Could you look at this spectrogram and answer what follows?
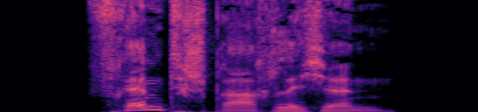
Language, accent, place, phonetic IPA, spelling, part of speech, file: German, Germany, Berlin, [ˈfʁɛmtˌʃpʁaːxlɪçn̩], fremdsprachlichen, adjective, De-fremdsprachlichen.ogg
- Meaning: inflection of fremdsprachlich: 1. strong genitive masculine/neuter singular 2. weak/mixed genitive/dative all-gender singular 3. strong/weak/mixed accusative masculine singular 4. strong dative plural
